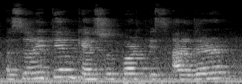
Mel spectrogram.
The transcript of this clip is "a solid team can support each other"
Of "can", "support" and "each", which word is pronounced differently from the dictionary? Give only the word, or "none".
each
